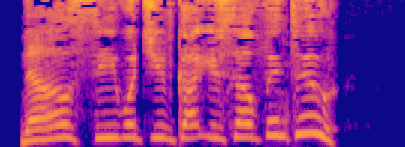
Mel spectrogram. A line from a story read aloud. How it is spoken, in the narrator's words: yelled Matahachi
